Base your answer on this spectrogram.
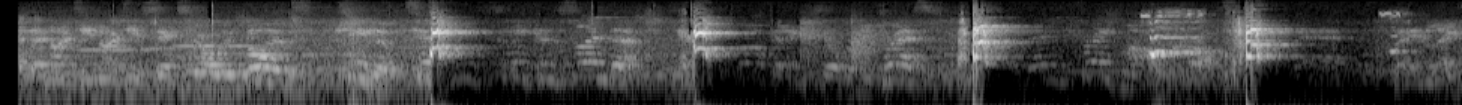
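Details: Female dog barking to beg for bacon and eggs while her owner eats: single sharp, loud barks every second or two, between stretches of a person talking and softer whining sounds.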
